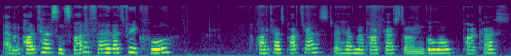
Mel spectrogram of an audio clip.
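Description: Young woman, Californian accent, podcast host; casual rambling, fillers everywhere, slightly high voice, distant mic. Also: level tone, a little slow, vocal fry. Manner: rambling, lots of "like" and "um", restarts often. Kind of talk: rambling solo podcast chat. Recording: distant mic with faint noise.

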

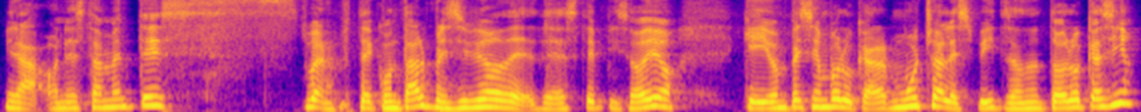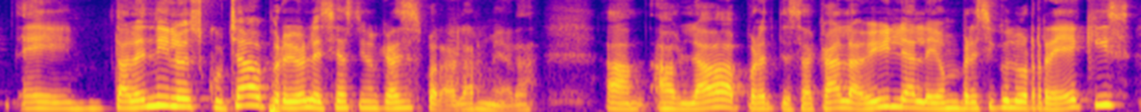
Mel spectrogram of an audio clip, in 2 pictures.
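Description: A man's voice: fairly high pitch, fast talker. Earnest man sharing faith stories, chatty. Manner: earnest, chatty storytelling with many fillers. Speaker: podcast guest. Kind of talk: casual faith podcast conversation.

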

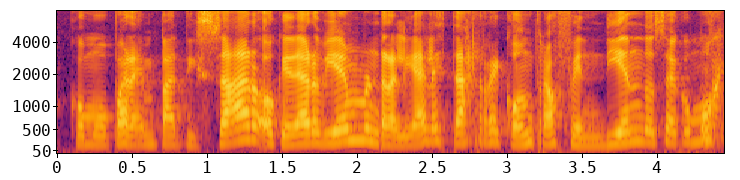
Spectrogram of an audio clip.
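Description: Young argentine woman podcasting, chatty film talk, smooth clear voice, laughs while talking. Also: medium pitch, a little fast, fairly bright tone. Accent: Argentine Spanish, not Buenos Aires. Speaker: podcast host. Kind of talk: casual film commentary.

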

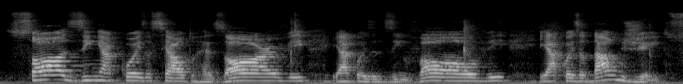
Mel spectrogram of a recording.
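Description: A woman hosting a podcast, leading a playful mock guided meditation with long sighs and slow drawn-out phrases. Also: sits low, lively intonation, a bit bright. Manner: sighing mantra-like "ai, ai", slow drawn-out soothing phrases, swearing offhandedly. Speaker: podcast host. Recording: roomy echo.

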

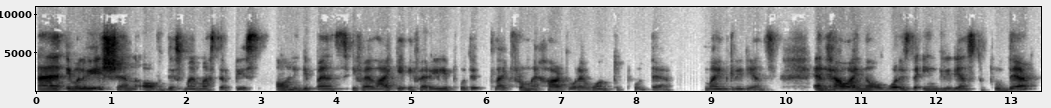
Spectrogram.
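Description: A woman with a Russian accent explaining philosophical ideas off the cuff in halting non-native English. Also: on the low side, steady tone, highs cut off. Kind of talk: unscripted philosophical explanation in conversation. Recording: roomy, echoing sound.

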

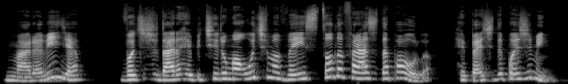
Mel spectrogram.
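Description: A woman with a slightly high, bright, pushed voice and lively intonation teaches a language lesson. Patient and encouraging, she models each phrase slowly and asks the listener to repeat after her.

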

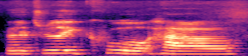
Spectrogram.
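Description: A woman's voice: medium pitch, little pitch movement, slow. A young woman interviewing casually, with an agreeable, informal way of talking. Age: young adult. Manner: agreeable, informal, frequent backchannels. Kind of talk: casual chat. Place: room at home. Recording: roomy, echoing indoor sound.

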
